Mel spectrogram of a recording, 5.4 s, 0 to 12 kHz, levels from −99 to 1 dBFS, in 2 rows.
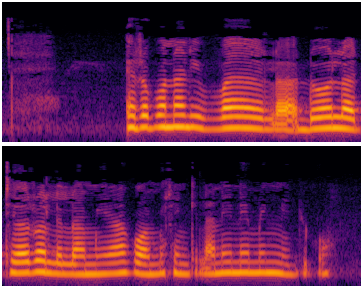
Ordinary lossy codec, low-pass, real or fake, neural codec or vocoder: MP3, 32 kbps; 9.9 kHz; real; none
